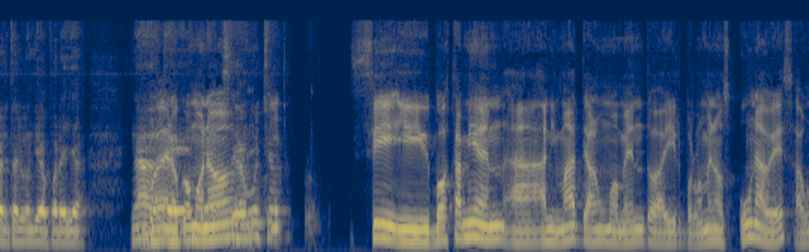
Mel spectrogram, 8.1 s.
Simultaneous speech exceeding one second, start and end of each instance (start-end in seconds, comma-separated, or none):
1.4-2.8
